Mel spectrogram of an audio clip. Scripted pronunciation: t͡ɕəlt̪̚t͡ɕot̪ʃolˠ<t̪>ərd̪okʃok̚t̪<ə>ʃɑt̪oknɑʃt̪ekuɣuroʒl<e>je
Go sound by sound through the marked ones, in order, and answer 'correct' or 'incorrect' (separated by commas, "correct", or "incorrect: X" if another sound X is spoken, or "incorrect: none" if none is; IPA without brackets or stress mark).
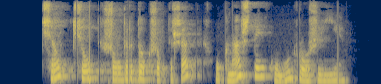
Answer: incorrect: d̪, correct, incorrect: i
